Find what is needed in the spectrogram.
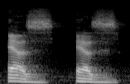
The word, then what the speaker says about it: as: Agora, muito importante, a pronúncia desse as é com som de Z. Porque se você falar com som de S no final, aí você vai estar falando a palavra A-S-S, que quer dizer o seu traseiro. Tá bom? Então, preste atenção. Este A-S com um S só, a pronúncia é com Z.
